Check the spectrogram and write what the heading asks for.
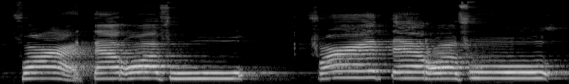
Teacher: فاعترفوا، اس کو فا نہیں پڑھنا، فاعترفوا، فاعترفوا، را کو موٹا پڑھنا ہے، را کے اوپر زبر اور پیش ہو تو را کو موٹا پڑھتے ہیں۔ فا پہ دیکھیے پیش کے بعد واو ساکن آ رہا ہے، یعنی واو مدہ آ رہی ہے، تو ہم فا کو کھینچ کے ادا کریں گے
